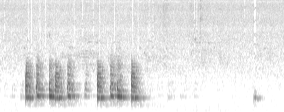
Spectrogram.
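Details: A frog chorus under a bridge starts with two fast bursts of rasping croaks, then near silence broken by one soft final croak.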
